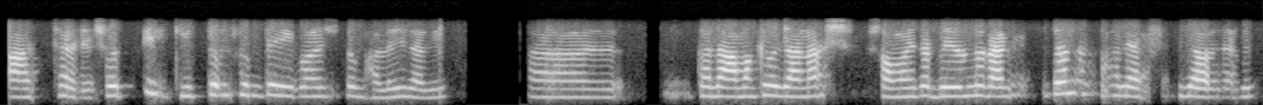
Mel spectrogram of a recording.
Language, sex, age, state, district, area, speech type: Bengali, female, 30-45, West Bengal, Darjeeling, urban, conversation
